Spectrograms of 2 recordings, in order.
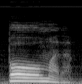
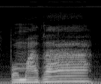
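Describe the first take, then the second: First: The stress is on the first syllable. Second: The stress is on the last syllable. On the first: "Si la llevaran antepenúltima" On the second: "Si la llevaran la da"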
